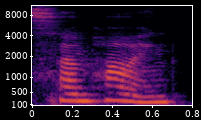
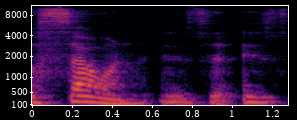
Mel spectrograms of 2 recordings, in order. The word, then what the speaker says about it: Samhain: Another Irish thing, obviously, is Halloween or Samhain. Not Samhain, according to feckin', what was it, the Halloween movies, Samhain.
